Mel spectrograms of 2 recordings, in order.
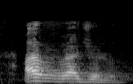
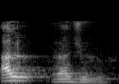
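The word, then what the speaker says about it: الرَّجُل: Ar-rajulu. Huh? The man. Huh? Not al-rajulu. Huh? It will be wrong to say al-rajulu. It will be ar-rajulu. We won't pronounce lam. Why? Because it is a sun letter.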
